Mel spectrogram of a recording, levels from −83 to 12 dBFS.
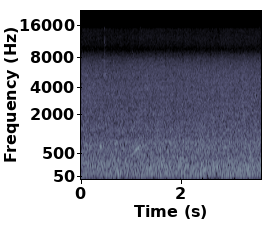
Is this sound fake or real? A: real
